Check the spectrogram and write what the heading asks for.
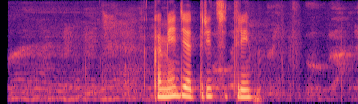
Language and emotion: Russian, neutral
